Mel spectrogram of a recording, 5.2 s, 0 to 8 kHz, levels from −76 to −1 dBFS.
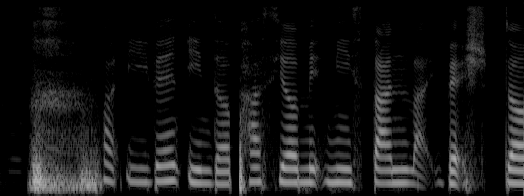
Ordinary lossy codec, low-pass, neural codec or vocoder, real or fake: none; 7.2 kHz; none; real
